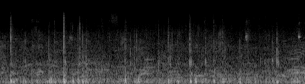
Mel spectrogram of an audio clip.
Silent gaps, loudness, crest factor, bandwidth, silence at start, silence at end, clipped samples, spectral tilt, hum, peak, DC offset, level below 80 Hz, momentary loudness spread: none; -35 LUFS; 26 dB; 15.5 kHz; 0 s; 0 s; under 0.1%; -6 dB/octave; none; -8 dBFS; under 0.1%; -46 dBFS; 4 LU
